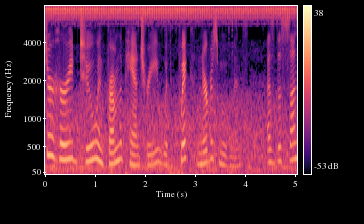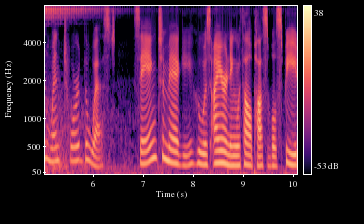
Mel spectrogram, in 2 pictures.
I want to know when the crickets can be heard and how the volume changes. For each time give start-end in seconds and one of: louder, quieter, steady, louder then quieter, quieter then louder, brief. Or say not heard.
0.0-10.0 quieter.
